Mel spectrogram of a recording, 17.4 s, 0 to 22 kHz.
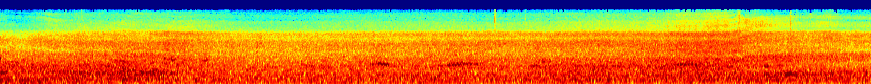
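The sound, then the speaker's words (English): A steady, continuous roar of ocean surf washing against Bird Rock on 17 Mile Drive at sunset in late November, where sea otters are feeding, with a wind-like hiss and no distinct breaks between waves; nobody speaks. “It's sunset, about 5:12, November 20th or so, and I'm overlooking Bird Rock, looking at the ocean, and a whole bunch of sea otters in there feeding.”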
